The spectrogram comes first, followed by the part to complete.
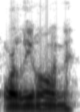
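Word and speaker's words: Orléans: and how many people made fun of me for pronouncing it orle on uh I'm not even going to try to pronounce names by their Regional pronunciation anymore um it's worth I did back you on that one Tim I think I did it as well yeah no I mean that's the right way to pronounce it but apparently not in the United States they not allowed to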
